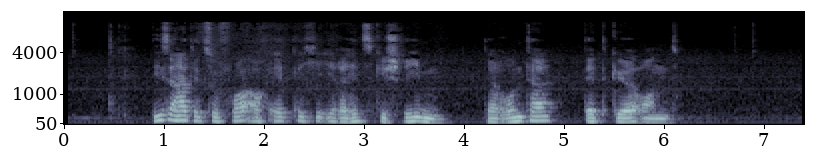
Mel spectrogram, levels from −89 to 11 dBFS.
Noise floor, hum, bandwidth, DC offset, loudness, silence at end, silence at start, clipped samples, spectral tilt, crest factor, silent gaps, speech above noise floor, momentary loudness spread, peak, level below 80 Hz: -59 dBFS; none; 11.5 kHz; under 0.1%; -22 LUFS; 1.3 s; 0.9 s; under 0.1%; -7 dB/octave; 18 dB; none; 38 dB; 8 LU; -6 dBFS; -54 dBFS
